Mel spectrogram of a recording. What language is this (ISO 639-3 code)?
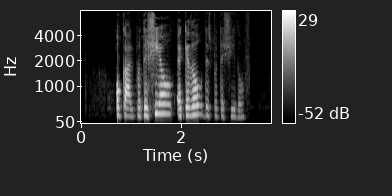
glg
